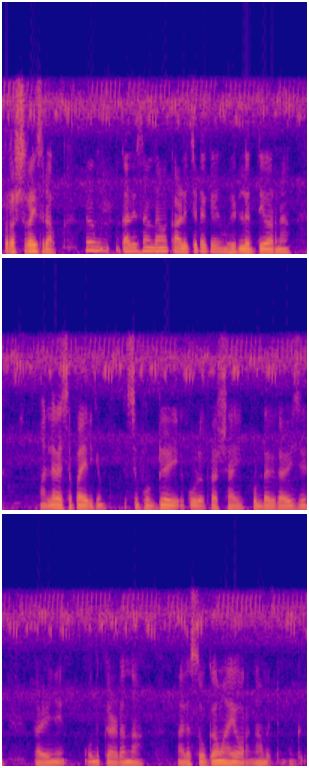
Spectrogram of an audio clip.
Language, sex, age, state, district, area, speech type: Malayalam, male, 18-30, Kerala, Palakkad, urban, spontaneous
